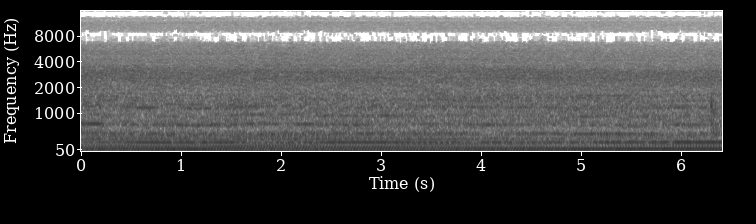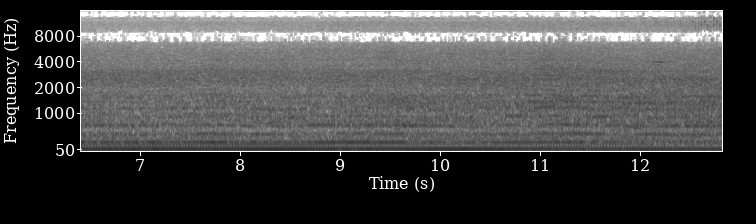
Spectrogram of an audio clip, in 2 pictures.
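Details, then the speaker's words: 2013 Jeep Compass with bad transmission; steady droning run with a faint constant whine coming from the transmission, not the engine, the complaint it came in for. "The whining's coming over here from the trans. That's why the vehicle came in."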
